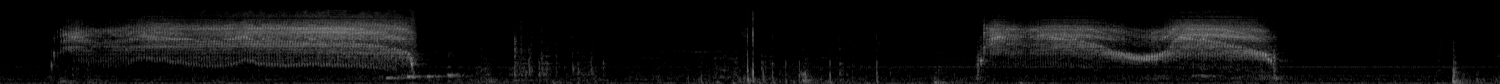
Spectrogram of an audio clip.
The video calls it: Lynx kitten making noises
